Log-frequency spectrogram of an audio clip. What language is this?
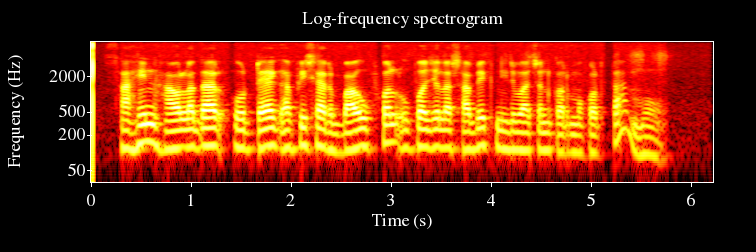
Bangla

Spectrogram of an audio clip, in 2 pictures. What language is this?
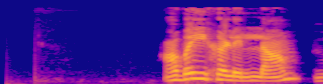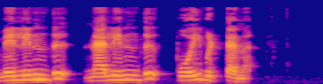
Tamil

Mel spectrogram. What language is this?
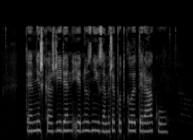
Czech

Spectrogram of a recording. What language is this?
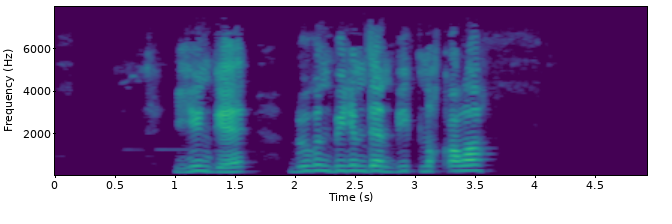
Bashkir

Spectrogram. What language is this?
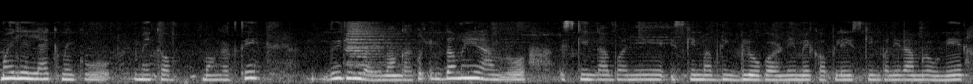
Nepali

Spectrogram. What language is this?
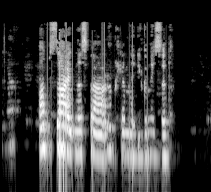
Abkhazian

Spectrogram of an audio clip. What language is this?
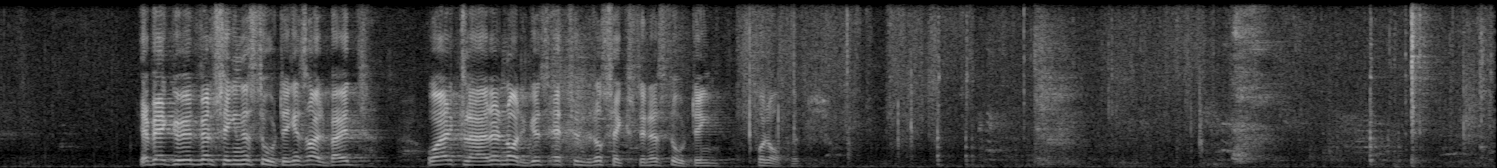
Norwegian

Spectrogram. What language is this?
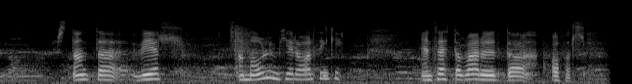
Icelandic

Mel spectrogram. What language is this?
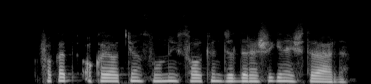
Uzbek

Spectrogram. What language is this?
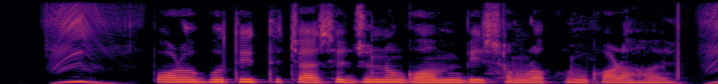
Bangla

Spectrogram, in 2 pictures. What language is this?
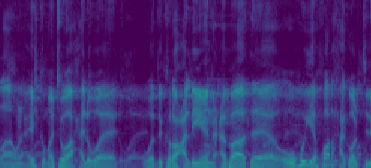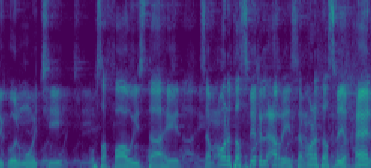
Arabic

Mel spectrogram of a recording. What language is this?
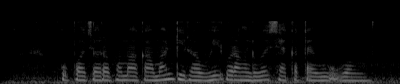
Javanese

